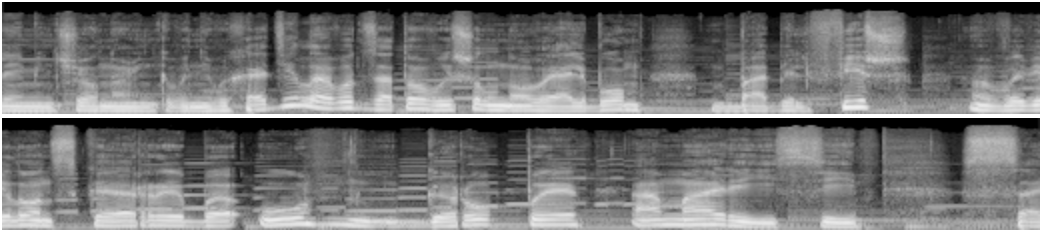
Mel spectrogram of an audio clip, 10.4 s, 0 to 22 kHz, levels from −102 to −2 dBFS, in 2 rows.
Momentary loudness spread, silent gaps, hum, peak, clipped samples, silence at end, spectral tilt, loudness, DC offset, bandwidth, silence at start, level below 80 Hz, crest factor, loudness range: 7 LU; none; none; -8 dBFS; under 0.1%; 0 s; -5.5 dB/octave; -20 LUFS; 0.1%; 16.5 kHz; 0 s; -44 dBFS; 12 dB; 1 LU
